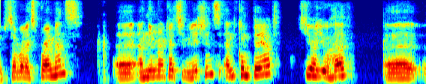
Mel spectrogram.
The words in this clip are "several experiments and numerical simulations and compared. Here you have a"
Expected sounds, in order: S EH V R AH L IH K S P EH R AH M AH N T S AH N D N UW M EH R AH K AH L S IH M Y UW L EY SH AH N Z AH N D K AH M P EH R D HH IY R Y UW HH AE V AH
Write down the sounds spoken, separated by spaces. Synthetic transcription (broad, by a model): S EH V R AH L IH K S P EH R AH M AH N T S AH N N UW M EH R AH K AH L S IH M Y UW L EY SH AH N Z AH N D K AH M P EH R D HH IY R Y UW HH AE V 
